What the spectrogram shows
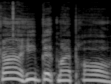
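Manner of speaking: mock very high, drawn-out sobbing cry. Retelling how the lion reacted after the bite: imitating the lion crying.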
